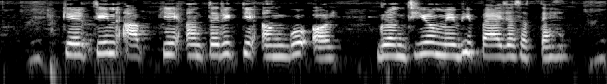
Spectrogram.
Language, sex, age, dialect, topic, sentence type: Hindi, female, 18-24, Kanauji Braj Bhasha, agriculture, statement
